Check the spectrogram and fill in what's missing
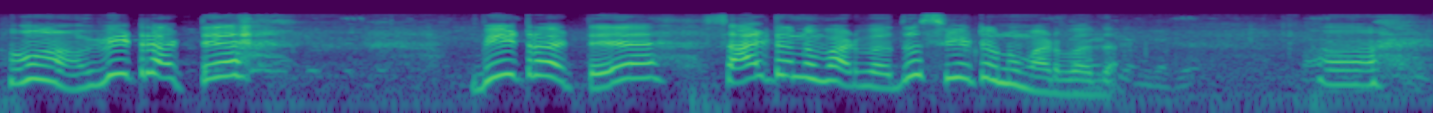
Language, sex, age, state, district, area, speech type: Kannada, female, 60+, Karnataka, Bangalore Rural, rural, spontaneous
